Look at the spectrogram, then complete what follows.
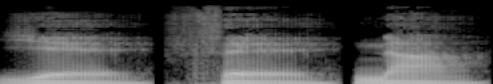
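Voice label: "yethena", concatenated syllables; Affixing experiment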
